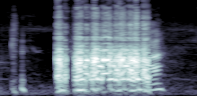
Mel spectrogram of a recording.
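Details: Close farm goose giving a harsh, brassy honk of about one second after two faint short notes; the bird is said to call at everything that comes out and to act as a predator alarm.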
